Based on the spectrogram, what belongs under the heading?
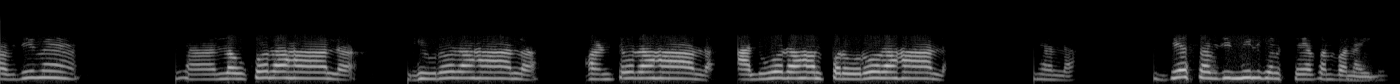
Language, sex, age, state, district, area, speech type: Maithili, female, 45-60, Bihar, Sitamarhi, rural, conversation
